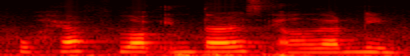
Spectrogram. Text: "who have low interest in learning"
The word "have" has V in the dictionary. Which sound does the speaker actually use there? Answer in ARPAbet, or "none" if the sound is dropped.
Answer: F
